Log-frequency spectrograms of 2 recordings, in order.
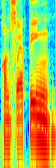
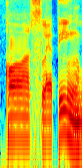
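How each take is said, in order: First: An 'n' sound comes before the 's'. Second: An 'r' sound comes before the 's'. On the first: This is a nonstandard form. The speaker calls it wrong. "bukan konsleting" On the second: This is the standard form. The speaker calls it right. "Korsleting bukan konsleting"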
